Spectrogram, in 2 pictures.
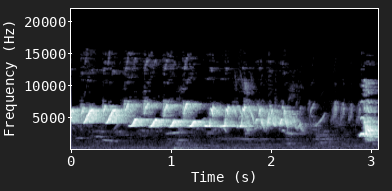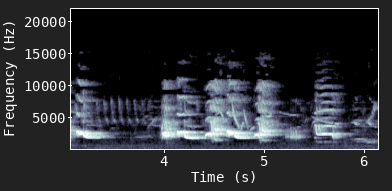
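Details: Purple sunbird song: a long, rapid, high trilled series of buzzy notes, then a pause and several louder bursts of sharp, jumbled twittering phrases that drop in pitch.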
